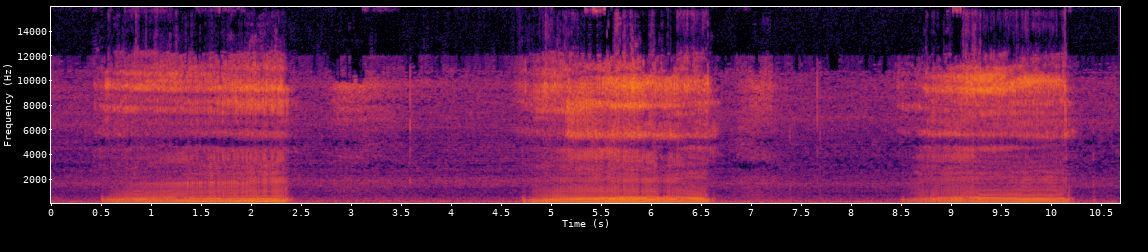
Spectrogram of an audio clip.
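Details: French Bulldog snoring in heavy sleep, impossible to wake; three long, rattling, harmonic snores roughly every four seconds, each lasting nearly two seconds.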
